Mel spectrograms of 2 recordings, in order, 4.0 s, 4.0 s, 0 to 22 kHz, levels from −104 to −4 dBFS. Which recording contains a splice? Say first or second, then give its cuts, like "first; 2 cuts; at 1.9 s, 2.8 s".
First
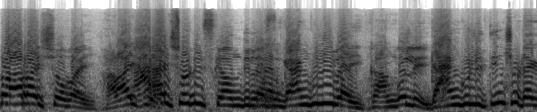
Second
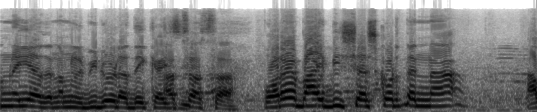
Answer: first; 1 cut; at 2.0 s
